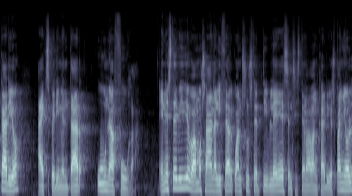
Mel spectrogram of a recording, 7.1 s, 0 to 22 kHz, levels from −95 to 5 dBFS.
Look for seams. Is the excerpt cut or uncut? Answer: cut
